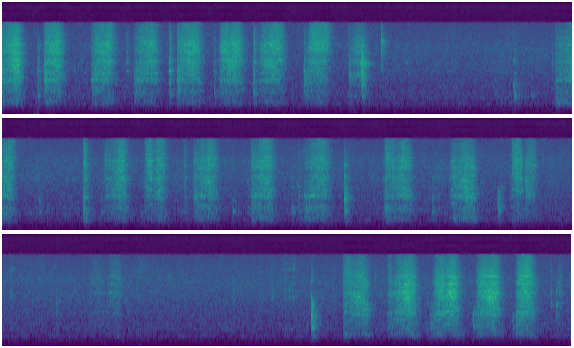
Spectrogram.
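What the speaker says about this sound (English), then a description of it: "I'll work on this spot right here where I can bend the scraper and get down in there." Hand scraper pulled across a wooden board in quick rasping strokes, grouped in bursts with short pauses between them, close and fairly quiet with no talking.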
